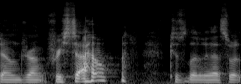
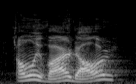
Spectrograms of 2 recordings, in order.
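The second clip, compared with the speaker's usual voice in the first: high, loud, speaking through a mouthful while chewing; 6 semitones higher, 8 dB louder than usual. A podcast co-host reacts to the Patreon price: speaking with mouth full. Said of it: "Could barely hear you with your mouth full".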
